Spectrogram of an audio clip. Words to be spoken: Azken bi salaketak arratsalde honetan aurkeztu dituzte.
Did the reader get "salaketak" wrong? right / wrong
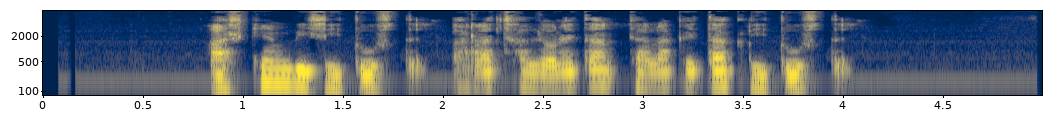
wrong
